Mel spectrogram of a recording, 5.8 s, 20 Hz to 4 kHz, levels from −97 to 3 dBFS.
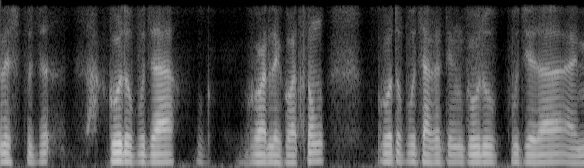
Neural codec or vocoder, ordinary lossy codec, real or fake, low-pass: codec, 16 kHz in and 24 kHz out, 0.9 kbps, LongCat-Audio-Codec, fine tuned four codebook decoder; none; fake; 3.6 kHz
